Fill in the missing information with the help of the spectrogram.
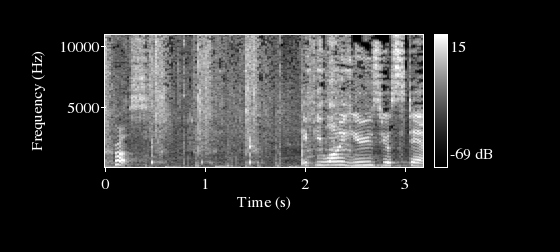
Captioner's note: knife tapping against wooden board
